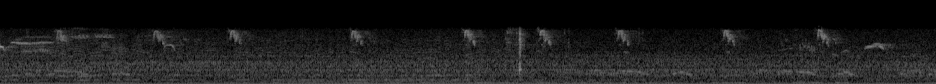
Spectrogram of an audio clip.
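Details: Solitary bees in busy activity without mating. A constant low drone is punctuated by regular brief clicks and a faint chirp near the end.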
